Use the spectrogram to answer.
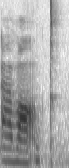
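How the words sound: It is pronounced with an English accent. "the English in me is like, oh, this is Avant"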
